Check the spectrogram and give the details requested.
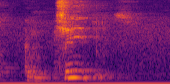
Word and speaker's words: contribute: Stress type 2, we have the word contribute. Contribute. In that case, the stress falls on the second syllable.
